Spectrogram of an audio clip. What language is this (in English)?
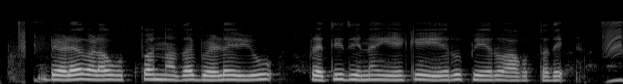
Kannada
